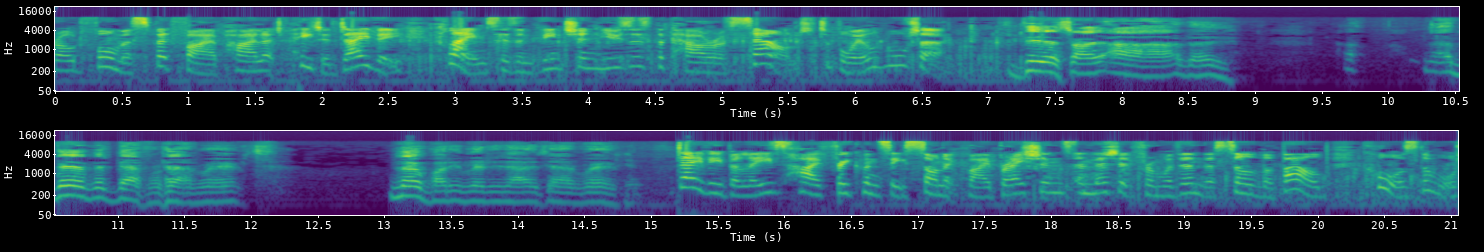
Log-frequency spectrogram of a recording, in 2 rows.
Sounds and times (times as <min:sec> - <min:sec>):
Boiling: 0:00.0 - 0:09.3, 0:13.0 - 0:21.0
Speech: 0:07.2 - 0:08.9, 0:10.3 - 0:12.2, 0:13.0 - 0:21.0.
